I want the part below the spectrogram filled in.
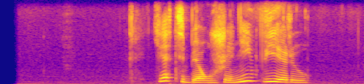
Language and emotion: Russian, angry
